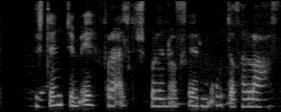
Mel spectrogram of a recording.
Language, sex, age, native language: Icelandic, female, 13, Icelandic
